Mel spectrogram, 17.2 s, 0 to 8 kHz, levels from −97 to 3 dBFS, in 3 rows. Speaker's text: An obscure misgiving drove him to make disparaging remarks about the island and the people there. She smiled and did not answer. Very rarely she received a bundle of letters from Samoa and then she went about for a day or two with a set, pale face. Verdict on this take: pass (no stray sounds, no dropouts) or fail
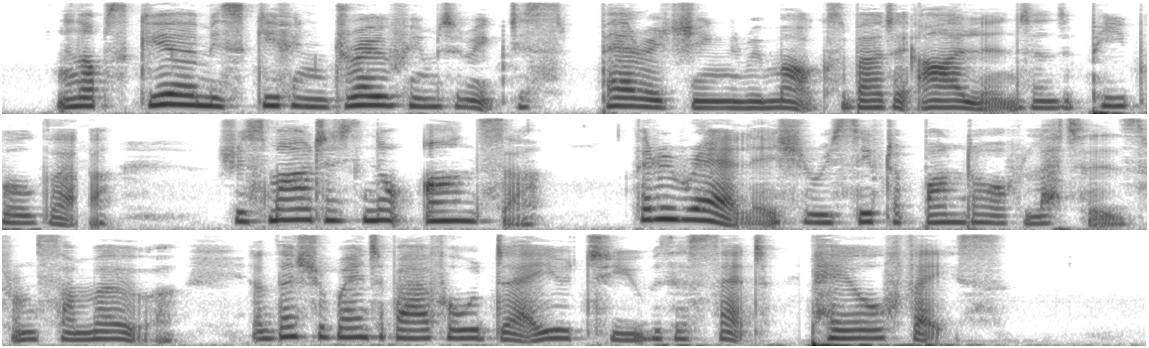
fail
